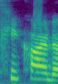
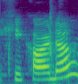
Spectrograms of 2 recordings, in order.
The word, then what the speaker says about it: Ricardo: So, it's Hiccardo. I'm saying it wrong. Your name, your first name should be Hikardo, right?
